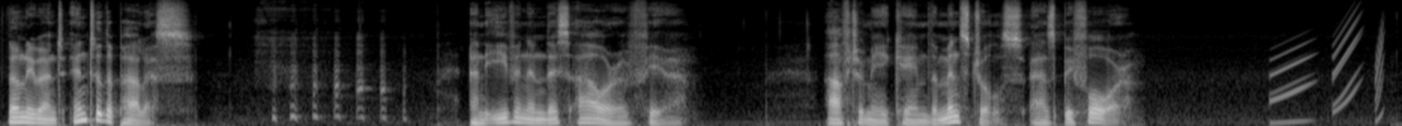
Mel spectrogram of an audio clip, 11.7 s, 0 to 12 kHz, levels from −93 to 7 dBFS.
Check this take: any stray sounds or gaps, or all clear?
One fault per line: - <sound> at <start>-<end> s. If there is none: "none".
- laugh at 2.1-3.4 s
- chirp at 10.6-11.5 s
